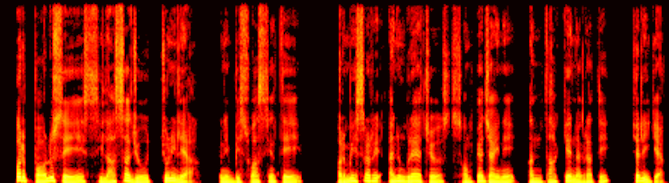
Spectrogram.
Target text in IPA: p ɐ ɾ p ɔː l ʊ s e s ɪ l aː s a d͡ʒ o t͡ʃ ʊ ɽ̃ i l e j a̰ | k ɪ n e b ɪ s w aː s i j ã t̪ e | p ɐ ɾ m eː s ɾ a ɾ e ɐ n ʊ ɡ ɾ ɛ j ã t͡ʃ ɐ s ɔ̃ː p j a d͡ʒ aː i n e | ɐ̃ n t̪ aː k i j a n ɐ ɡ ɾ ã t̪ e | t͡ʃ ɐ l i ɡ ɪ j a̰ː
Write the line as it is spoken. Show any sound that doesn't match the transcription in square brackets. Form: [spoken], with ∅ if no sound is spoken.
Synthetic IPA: p ɐ ɾ p ɔː l ʊ s e s ɪ l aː s a d͡ʒ o t͡ʃ ʊ ɽ̃ i l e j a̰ | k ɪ n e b ɪ s w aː s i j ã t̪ e | p ɐ ɾ m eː s ɾ a ɾ e ɐ n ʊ ɡ ɾ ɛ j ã t͡ʃ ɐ s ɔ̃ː p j a d͡ʒ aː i n e | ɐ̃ n t̪ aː k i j a n ɐ ɡ ɾ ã t̪ e | t͡ʃ ɐ l i ɡ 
